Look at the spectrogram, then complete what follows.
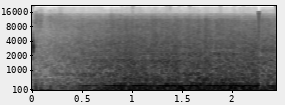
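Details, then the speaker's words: White PC case with a 360mm liquid cooler mounted vertically at the front and the former front fans moved to the top: loud, steady rushing whoosh with low droning hum from radiator fans spinning too fast; the build is correct, and the fix is fan-speed settings. "그래서 현지 소음이 현재 소음이 굉장히 어 시끄럽고 여 만약에 집에서 쓴 다음에 굉장히 클 겁니다"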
